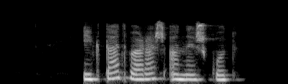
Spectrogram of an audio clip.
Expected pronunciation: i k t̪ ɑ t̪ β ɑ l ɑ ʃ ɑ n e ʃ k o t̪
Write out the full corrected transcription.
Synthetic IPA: i k t̪ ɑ t̪ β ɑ ɾ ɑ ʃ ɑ n e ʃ k o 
